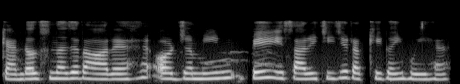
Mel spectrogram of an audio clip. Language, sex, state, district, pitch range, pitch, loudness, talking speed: Hindi, female, Uttar Pradesh, Lalitpur, 250-280 Hz, 260 Hz, -16 LUFS, 195 wpm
